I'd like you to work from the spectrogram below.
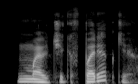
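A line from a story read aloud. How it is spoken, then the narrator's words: Plain. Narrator (Russian): спросила она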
